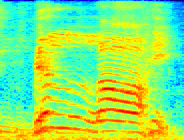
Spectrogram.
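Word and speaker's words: بالله: Now the next part of it is billahi. Billahi. This is actually a compound word. We add B in front of Allah.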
